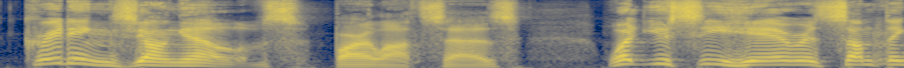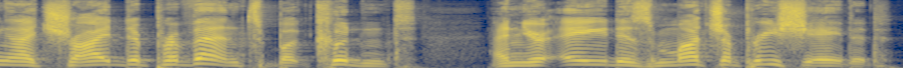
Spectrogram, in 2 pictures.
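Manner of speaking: put-on high old wizard voice, weary; a kindly wise wizard, regretful. A narrator's reading. Barloth voiced as figure.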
